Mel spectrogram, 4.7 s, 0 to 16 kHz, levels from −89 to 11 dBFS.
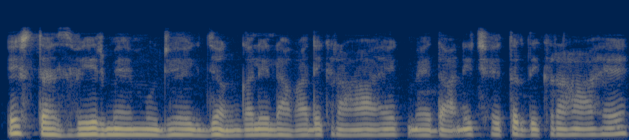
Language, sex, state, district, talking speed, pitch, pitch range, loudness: Hindi, female, Bihar, Jahanabad, 205 wpm, 145 Hz, 140-150 Hz, -28 LUFS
